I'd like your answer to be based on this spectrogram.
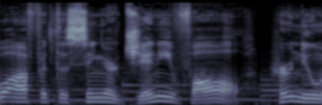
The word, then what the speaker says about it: Hval: This is Ginny Vol, and that last name is spelled H-V-A-L. Ginny Vol, she's a singer from Norway.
